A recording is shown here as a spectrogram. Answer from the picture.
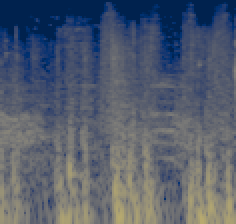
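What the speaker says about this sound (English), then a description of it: "So these are the horses that our Rohirrim are using." Rohirrim horses from the Perisno mod video game gallop in a quick run of muffled, rhythmic hoofbeats, close and moderately loud, with a faint voice in the background.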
